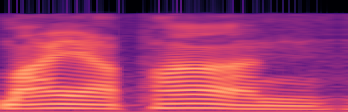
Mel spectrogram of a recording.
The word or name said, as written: Mayapan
